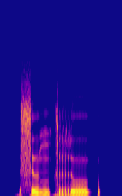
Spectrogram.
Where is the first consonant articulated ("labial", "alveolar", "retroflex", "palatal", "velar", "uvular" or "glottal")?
alveolar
